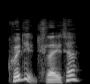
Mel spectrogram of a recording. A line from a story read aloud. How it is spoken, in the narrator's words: said Harry happily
